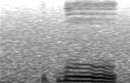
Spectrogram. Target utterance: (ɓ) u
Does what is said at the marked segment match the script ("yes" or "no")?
yes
